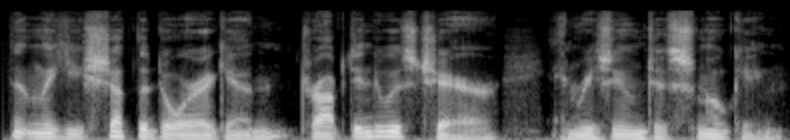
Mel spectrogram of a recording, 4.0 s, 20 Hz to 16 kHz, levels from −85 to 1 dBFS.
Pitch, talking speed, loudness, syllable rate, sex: 90 Hz, 215 wpm, -18 LUFS, 6.2 syllables/s, male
